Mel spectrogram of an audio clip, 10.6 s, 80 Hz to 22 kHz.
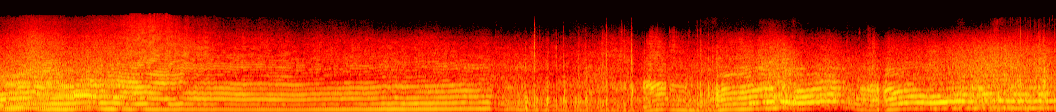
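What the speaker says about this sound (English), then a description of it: "Murray Grierson in his Opel Kadett 400" An Opel Kadett 400 rally car races along a stage in the 1989 Scottish Rally Championship, its engine holding a loud sustained note before revving hard through rapid gear changes with crackles and pops.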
